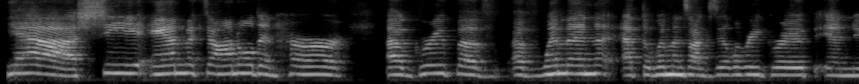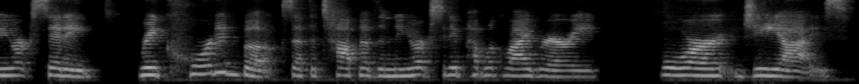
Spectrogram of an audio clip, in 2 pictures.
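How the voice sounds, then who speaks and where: A woman's voice: a little high, fairly even intonation, a little slow, fairly bright tone. A woman with a Texas accent, a guest in an interview, speaking with passion and repeating words for emphasis. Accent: Texan. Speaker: guest, nonprofit education executive.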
